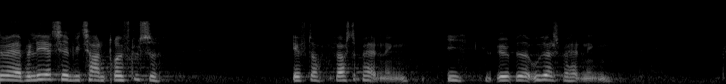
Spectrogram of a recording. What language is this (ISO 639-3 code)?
dan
